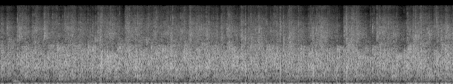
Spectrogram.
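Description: Sustained audience applause, a dense wash of many hands clapping at once, loud and steady throughout with no voices standing out.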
